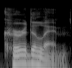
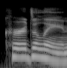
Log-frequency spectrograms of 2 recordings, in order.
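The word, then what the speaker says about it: Coeur d'Alene: Specifically, Kurdelain. Kurd Delane. Exactly. Make sure we get that pronunciation right. Cord Delane.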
